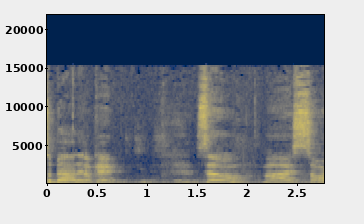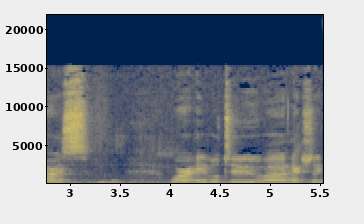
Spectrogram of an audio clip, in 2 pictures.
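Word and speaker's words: Saurus: carrying Spears SARS okay I'm going to need you to pronounce the sorus because you still are saying SARS like the the disease thanks I'm just want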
